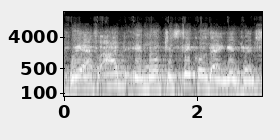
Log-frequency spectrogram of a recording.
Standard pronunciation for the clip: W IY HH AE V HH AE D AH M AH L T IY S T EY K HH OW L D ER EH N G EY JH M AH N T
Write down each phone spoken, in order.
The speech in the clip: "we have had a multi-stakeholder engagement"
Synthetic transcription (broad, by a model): W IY HH AE V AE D AH M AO T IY S T EY K HH OW L D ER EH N G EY JH M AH N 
